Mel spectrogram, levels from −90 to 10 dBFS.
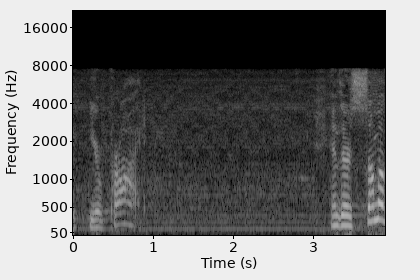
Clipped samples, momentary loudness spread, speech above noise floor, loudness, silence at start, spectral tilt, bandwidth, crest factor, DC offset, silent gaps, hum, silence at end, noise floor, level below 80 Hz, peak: under 0.1%; 24 LU; 23 dB; -29 LUFS; 0 s; -4.5 dB/octave; 8 kHz; 20 dB; under 0.1%; none; none; 0 s; -50 dBFS; -62 dBFS; -10 dBFS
